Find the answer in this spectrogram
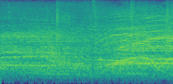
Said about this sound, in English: Keep booing, little girl.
